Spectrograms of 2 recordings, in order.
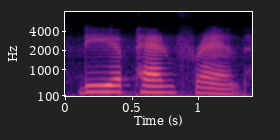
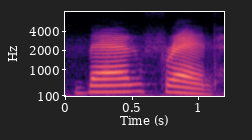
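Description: First: Slow model reading. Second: Said in the usual way. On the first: Shown as a demonstration.

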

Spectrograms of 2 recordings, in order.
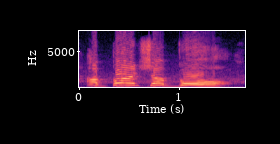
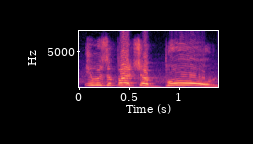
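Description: First: "A bunch of bull" slowed right down and louder, each word leaned on; furious wrestler repeating his complaint for emphasis; slow angry repeat. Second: Loud, higher angry complaint; fuming wrestler telling the interviewer off. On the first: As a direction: drag out "bunch of bull" with disgust. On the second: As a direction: spit out "bunch of bull" in disgust. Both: Acted. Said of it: "madder than ever".

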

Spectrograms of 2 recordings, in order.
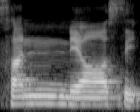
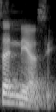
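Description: First: സന്യാസി stretched very slowly, each syllable held; സന്യാസി drawn out as if writing it; common spelling sounded out. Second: സന്യാസി said short, with a doubled n and falling end; സന്യാസി unstretched, as the corrected word; correct form. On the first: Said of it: "സാധാരണ നമ്മൾ എഴുതുന്നത് എങ്ങനെയാണ്". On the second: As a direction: give സന്യാസി as one compact word. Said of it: "ശരിയായ വാക്ക് ഏതാണ്". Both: Shown as a demonstration.

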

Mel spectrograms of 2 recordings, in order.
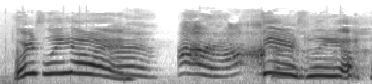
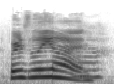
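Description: First: Peekaboo. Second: Said in the usual way. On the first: Real, not acted. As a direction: pop out with a bright surprise. Peekaboo with shirt.

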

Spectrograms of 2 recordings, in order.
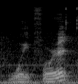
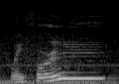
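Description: First: Low, soft tease before the reveal; hushed, lower build-up; suspenseful aside. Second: Stretched, rising drum-roll tease; milk the suspense on a high held note; drawn-out suspense. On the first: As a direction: hold them in suspense, quietly. Policeman builds up to the price. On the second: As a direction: climb high and hold the last word. Second, bigger build-up to the price. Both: Acted.

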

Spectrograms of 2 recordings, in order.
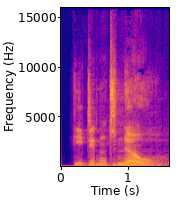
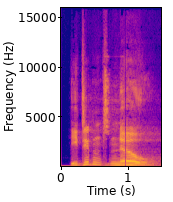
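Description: Both takes have the same delivery.

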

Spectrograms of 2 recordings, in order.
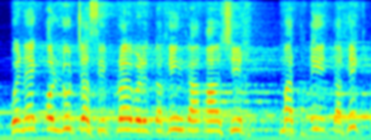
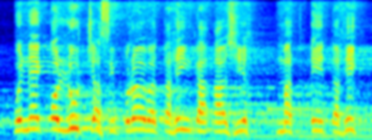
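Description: Both takes have the same delivery.

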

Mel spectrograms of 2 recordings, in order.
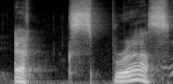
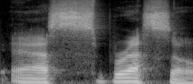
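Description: First: "express" slowly, cut after ek, then spress; breath break. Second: "Espresso" slowly, s flowing straight into presso; unbroken s. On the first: Teacher demonstrating express, breath cut after ek. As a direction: stop the air mid "express": ek, spress. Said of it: "có nghe ngắt hơi không". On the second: Teacher demonstrating espresso, slow with unbroken s. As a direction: let the s in "Espresso" run without a break. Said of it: "không có ngắt hơi". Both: Shown as a demonstration.

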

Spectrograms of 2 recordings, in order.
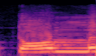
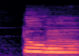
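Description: First: "टॉम" with a short open o; wrong pronunciation. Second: "टूम" with a long oo and a silent b; right pronunciation. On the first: Teacher shows the wrong reading of tomb, short o. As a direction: say "टॉम" like the name Tom. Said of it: "टॉम नहीं पढ़ते". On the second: Teacher gives the right reading of tomb, long oo. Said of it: "टूम पढ़ते हैं". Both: Shown as a demonstration.

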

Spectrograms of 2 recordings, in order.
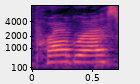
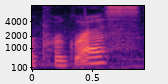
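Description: First: "progress" said PRAH-gress, short ah vowel; American PRAH-gress; first take of progress. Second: "progress" said PROH-gress, long oh vowel; British-style PROH-gress; second take of progress. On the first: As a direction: say "progress" with the ah of prom. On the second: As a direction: say "progress" with the oh of pro. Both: Shown as a demonstration. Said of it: "progress or progress".

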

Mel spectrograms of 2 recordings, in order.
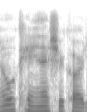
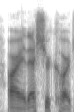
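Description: First: Timid, hesitant and higher; squeamish, wimpy. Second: Firm, assured and louder; confident, in charge. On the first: Magician forcing a card, meek and unsure. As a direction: hand over the card like you're scared of it. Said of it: "a squeamish little wimpy attitude". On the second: Magician presenting the forced card, bold and sure. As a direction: own the moment, no doubt at all. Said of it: "you wanna have the right attitude". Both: Shown as a demonstration.

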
